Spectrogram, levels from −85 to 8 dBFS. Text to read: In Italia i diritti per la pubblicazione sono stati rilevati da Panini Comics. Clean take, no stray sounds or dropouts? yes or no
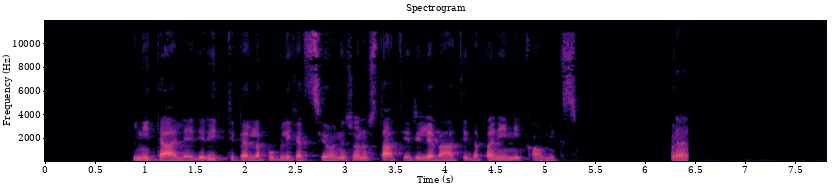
no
